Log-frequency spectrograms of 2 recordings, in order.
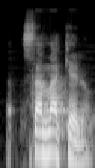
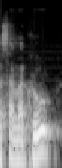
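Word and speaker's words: Samaël: Samakel. Pas Samaklou. Sama, Sama d'un côté et elle de l'autre.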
